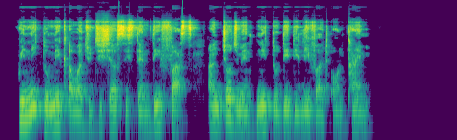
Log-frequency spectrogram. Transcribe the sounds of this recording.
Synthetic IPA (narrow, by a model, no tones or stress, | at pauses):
winid̚tumekʰawad͡ʒudiʃalsistɛ̃mdefastãnd͡ʒɔd͡ʒmɛ̃ntnid̚tubidilivadɔ̃ntʰãɪ̃m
